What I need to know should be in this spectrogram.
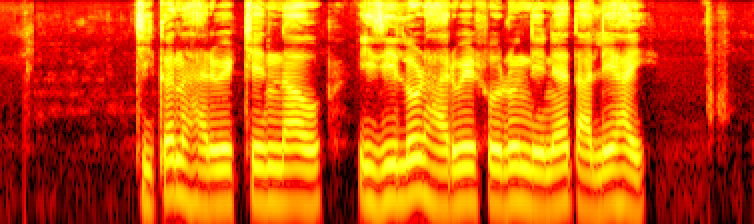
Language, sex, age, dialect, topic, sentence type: Marathi, male, 18-24, Varhadi, agriculture, statement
